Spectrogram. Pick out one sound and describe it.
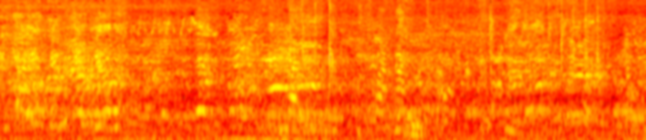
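Two bulls clash heads with dull thuds.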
